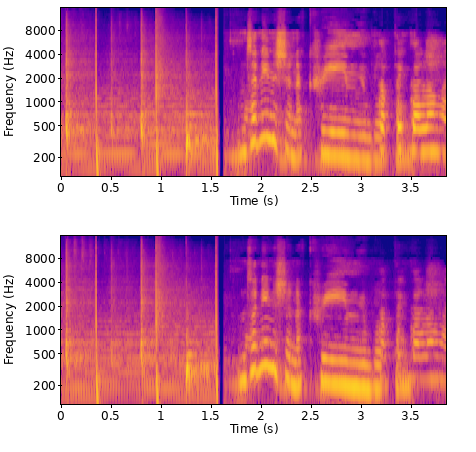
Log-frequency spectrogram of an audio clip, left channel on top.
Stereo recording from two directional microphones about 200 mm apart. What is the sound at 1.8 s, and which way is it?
Speech, 15° right (ahead or behind).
